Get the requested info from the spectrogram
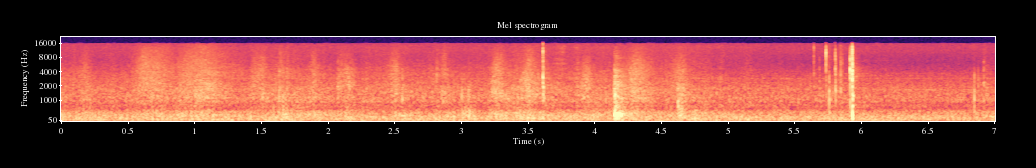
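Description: Near silence: small-room tone with a few light clicks and taps, two a little over halfway through and a short cluster near the end.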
